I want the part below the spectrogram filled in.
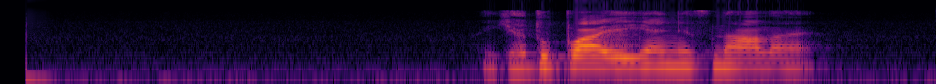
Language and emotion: Russian, angry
